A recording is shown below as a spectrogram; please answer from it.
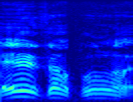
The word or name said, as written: Egap1la7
